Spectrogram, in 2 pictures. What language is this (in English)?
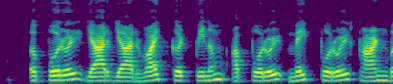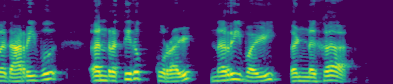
Tamil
